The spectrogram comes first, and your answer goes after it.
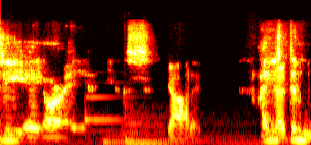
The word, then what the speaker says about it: Zaharan: Well, it's the Z. The H is basically silent. The Zarn basically it's just it's basically pronounced. It's basically pronounced Zaran.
